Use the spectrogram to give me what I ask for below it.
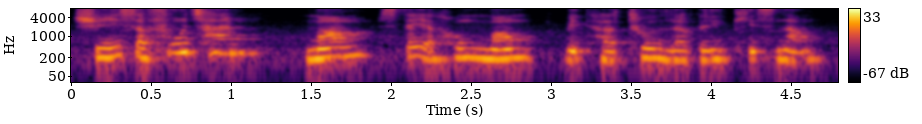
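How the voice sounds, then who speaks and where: A woman's voice: medium pitch, lively intonation, a little slow, slight background noise. Earnest woman hosting a live chat. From Malaysia. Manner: earnest, with many fillers and restarts. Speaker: host. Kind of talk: live online interview. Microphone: video call.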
